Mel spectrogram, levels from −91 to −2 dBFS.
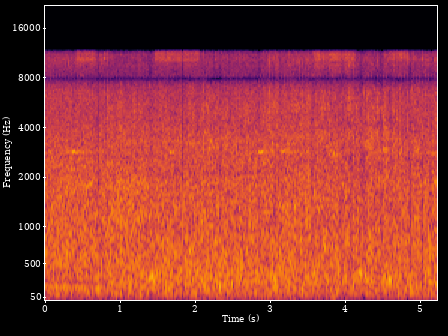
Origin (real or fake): fake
